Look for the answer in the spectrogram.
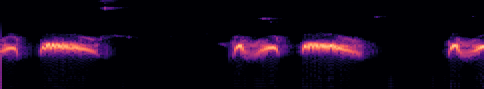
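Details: Spotted dove decoy bird of a Malay line, singing in the karom style with a mid-deep voice, recorded at a dove camp in Roi Et, Thailand, to attract wild birds. Mellow hollow coos, a wavering note and a long falling one, repeated after short gaps.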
